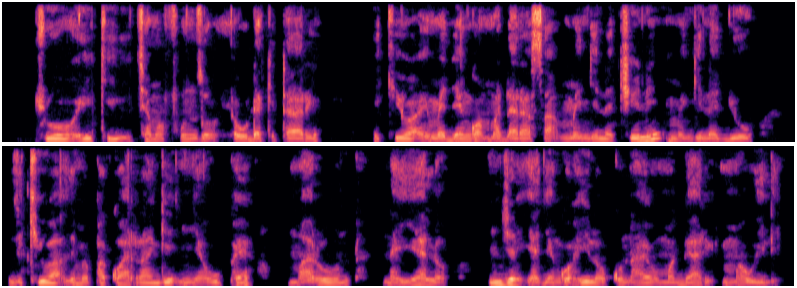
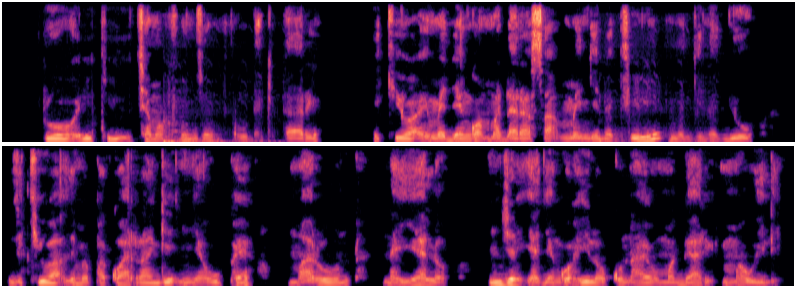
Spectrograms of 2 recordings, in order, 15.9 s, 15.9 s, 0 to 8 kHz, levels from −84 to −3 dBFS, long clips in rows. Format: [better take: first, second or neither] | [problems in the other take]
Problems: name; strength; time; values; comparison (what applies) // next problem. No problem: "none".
first | noise reduction (neural mask model DeepFilterNet 3)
